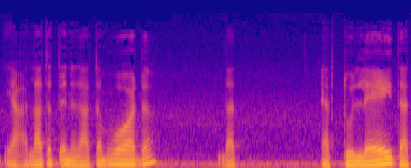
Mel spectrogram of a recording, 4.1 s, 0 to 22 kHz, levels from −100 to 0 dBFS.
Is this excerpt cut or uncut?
cut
